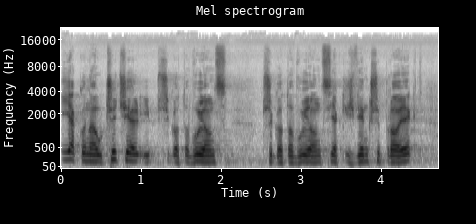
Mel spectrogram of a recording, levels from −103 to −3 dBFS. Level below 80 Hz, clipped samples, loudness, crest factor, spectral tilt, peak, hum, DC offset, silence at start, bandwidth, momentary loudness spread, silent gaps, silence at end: -66 dBFS; under 0.1%; -23 LUFS; 18 dB; -4.5 dB/octave; -6 dBFS; none; under 0.1%; 0 s; 18.5 kHz; 9 LU; none; 0.1 s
